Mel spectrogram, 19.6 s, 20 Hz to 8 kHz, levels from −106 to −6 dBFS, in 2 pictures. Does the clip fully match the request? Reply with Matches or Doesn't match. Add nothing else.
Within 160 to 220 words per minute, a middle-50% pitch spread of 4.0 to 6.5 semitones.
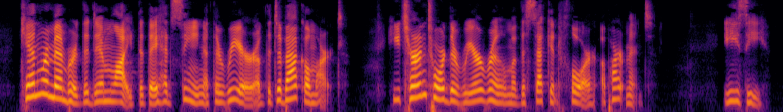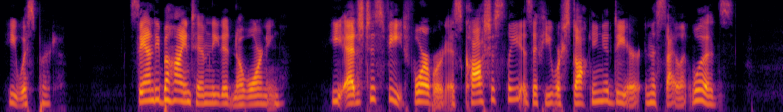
Matches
